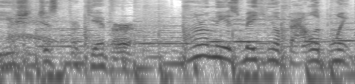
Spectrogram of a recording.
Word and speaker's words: Monomi: I thought when she came in and said, it's Monomi, I thought she was correcting my pronunciation of it. That's funny. It's Monomi, you fucking idiot.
